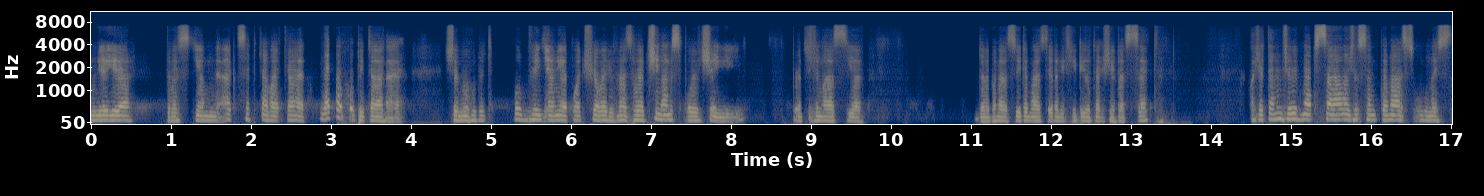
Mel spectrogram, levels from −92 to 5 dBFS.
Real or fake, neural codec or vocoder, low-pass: fake; codec, 16 kHz, 0.5 kbps, FreqCodec, smaller model; 7.2 kHz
